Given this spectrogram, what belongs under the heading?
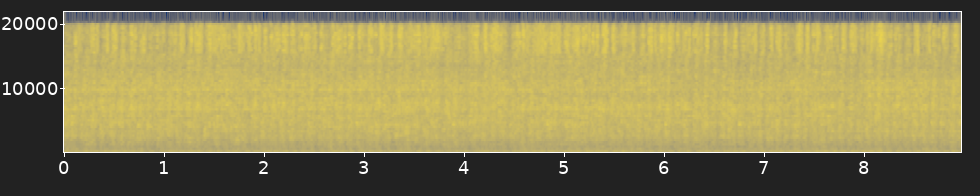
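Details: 1978 Honda CB750 K8 four-cylinder, first start after troubleshooting, on battery booster with temporary fuel supply and exhaust refitted: steady, even idle with smooth low burble and no misfire stumble, running normally.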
